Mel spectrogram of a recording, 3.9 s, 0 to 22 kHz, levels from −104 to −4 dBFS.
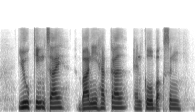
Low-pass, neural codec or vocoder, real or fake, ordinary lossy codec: none; codec, 16 kHz, 0.7 kbps, FocalCodec; fake; none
